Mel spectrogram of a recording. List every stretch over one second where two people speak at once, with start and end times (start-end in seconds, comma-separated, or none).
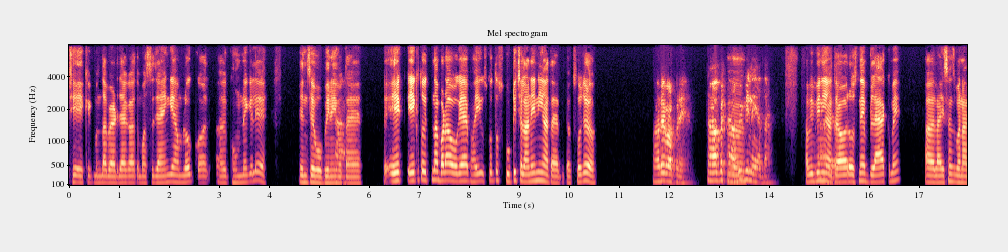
none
